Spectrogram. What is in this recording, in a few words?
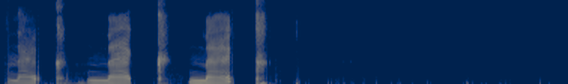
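"neck", spoken word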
